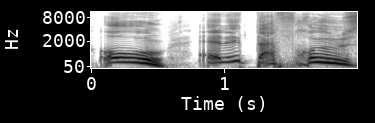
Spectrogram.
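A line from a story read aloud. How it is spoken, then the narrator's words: Delighted exclamation. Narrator (French): s'écrièrent Monsieur et Madame Monstre, tout à fait ravis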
